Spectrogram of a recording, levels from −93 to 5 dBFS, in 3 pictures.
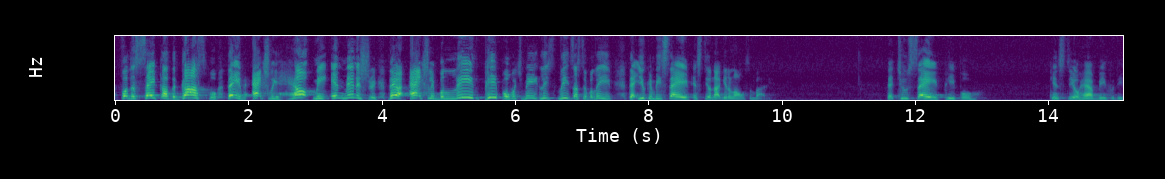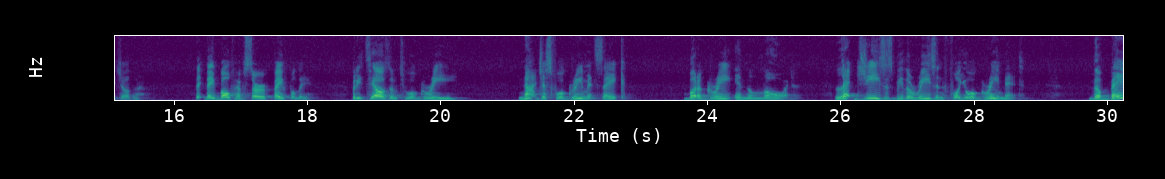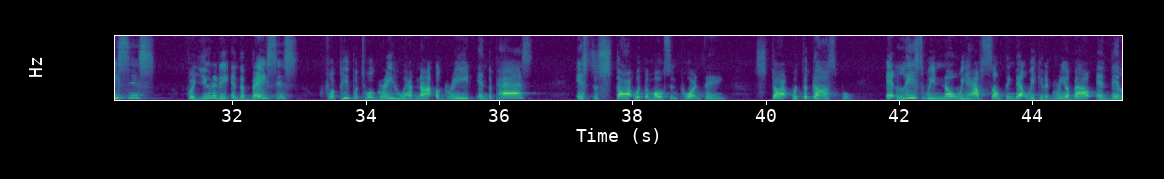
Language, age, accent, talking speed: English, 40-59, American, 155 wpm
